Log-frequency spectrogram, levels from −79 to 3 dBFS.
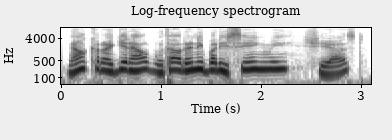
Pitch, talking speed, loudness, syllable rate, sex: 195 Hz, 215 wpm, -15 LUFS, 5.6 syllables/s, male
